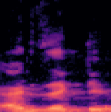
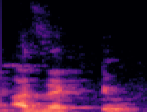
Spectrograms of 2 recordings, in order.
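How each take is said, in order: First: The d sound is clearly pronounced. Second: The d sound is left out. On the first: This is the familiar local way of saying it. "पर ठीक है, ... we are Indian" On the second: This is the actual standard pronunciation. "ये डी silent होता है"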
